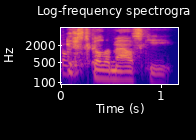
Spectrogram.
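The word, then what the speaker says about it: Skolimowski: It's just it's spelled exactly how it sounds. Gotcha. It's like my last name. Yeah. So, Scholamowski.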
